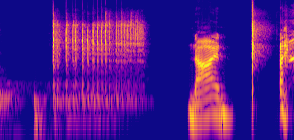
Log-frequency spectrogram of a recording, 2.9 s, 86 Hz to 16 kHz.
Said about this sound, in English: Just roll a d10. Okay. Oh, no, you're getting the dice out?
